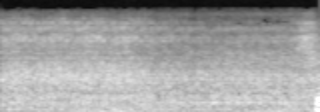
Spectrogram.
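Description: Wind rushing over the microphone and road noise as an e-bike rolls along an asphalt street: a steady, unpitched rumble with no motor whine standing out.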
